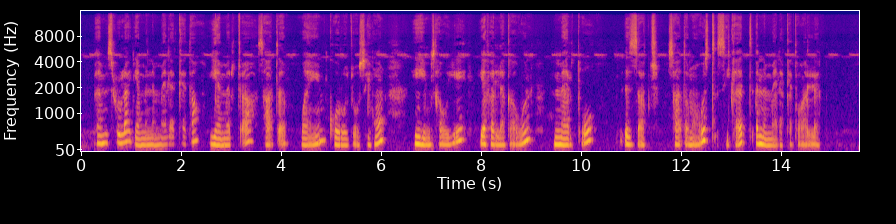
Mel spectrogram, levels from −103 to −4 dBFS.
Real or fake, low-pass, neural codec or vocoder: fake; 14.4 kHz; vocoder, 44.1 kHz, 128 mel bands every 512 samples, BigVGAN v2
